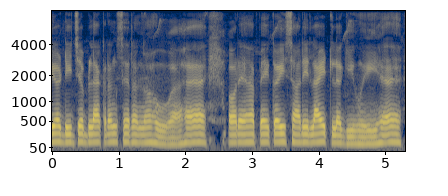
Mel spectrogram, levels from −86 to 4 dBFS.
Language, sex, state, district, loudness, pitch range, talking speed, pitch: Hindi, male, Jharkhand, Garhwa, -15 LUFS, 120-130 Hz, 180 wpm, 125 Hz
